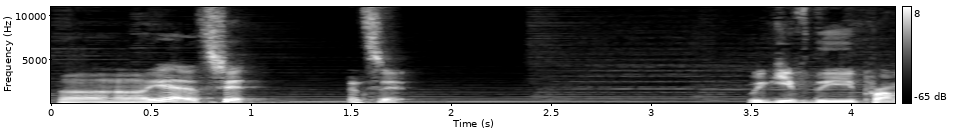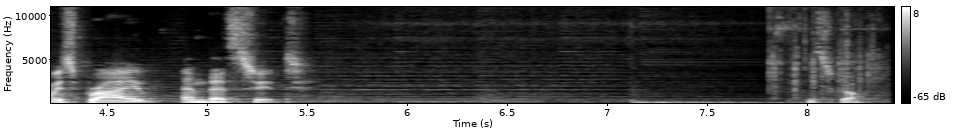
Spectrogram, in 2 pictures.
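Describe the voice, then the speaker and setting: A man's voice: medium pitch, expressive, a little slow, fairly bright tone, soft background music. A man playing a game, casually commenting and reading game text aloud, often repeating his phrases. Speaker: game player and host commenting while playing.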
